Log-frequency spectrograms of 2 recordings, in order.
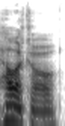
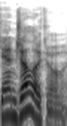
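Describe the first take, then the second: First: The name is said without an American English pronunciation. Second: The name is said with an American English pronunciation. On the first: The speaker calls it right. "basically people are just calling him Helico" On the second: The speaker calls it wrong. "the American English in me was just like Angelico"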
